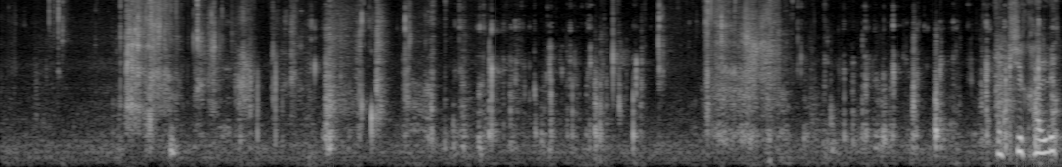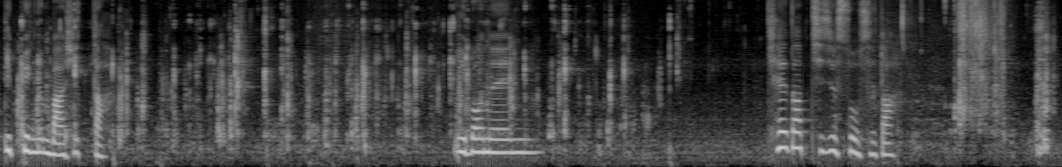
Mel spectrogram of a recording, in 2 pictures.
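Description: A young woman chews and munches crunchy food close to a microphone.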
